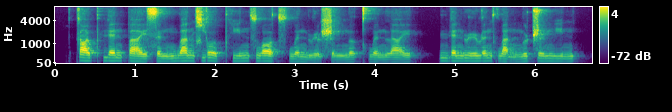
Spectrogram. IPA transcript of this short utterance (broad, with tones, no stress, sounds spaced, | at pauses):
k ɑ˦ ʊ̯ pʰ ɥ ɛ˦ n p a˨˦ ɪ̯ s ə˨˦ n m w a˦ n ɕ j o˥˨ ʊ̯ pʰ i˦ n s w ɔ˥˨ t͡sʰ w ə˥˨ n ɻ ɻ̩˨˩ ʂ ə˨˦ n n̪ ɤ˦ kʰ w ə˦ n l a˦ ɪ̯ | m ɥ ɛ˦ n ɻ ɻ̩˦ ɻ ə˥˨ n k w a̰˨˩ n n̪ u˦ ʈ͡ʂ ɻ̩˦ m i˨˦ n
